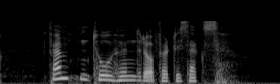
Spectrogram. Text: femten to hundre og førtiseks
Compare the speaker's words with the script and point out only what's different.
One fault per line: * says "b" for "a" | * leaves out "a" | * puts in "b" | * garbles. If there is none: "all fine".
all fine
